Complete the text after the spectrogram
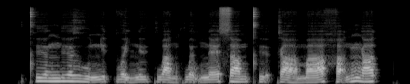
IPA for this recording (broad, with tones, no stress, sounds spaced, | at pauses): t̪ʰ ɨ˧ ə̯ ŋ ɨ˧ ə̯ ɣ u˧˩ ɲ ɨ˨˩ t̚ v ə˧˩ j n ɨ˨˩ k w a˧˩ n k w ə̰˧˨ w n ɛ˨˦ s a˧ m t̪ʰ ɨ̰˧˨ ə̯ k aː˧˩ m aː˨˦ h a̰˧˥ n ŋ a˦˥ t̚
